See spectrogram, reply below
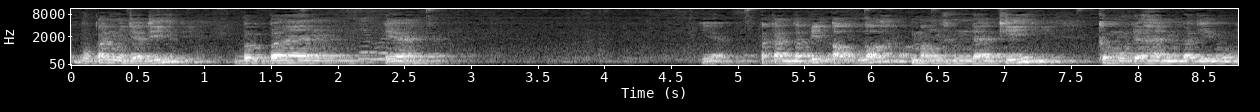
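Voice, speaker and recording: Ustadz guy preaching laid back, gravelly mellow voice, echoey hall mic far off. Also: mid-range voice, slight background noise. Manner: conversational, relaxed preaching with colloquial asides. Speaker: ustadz giving a Ramadan lecture. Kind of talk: casual sermon. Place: mosque hall.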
